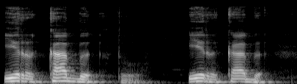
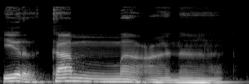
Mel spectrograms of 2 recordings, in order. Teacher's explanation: Jadi dibacanya irkam ma'ana. Tuh, ba sukunnya dimasukkan ke huruf mim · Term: idgham mutaqoribain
